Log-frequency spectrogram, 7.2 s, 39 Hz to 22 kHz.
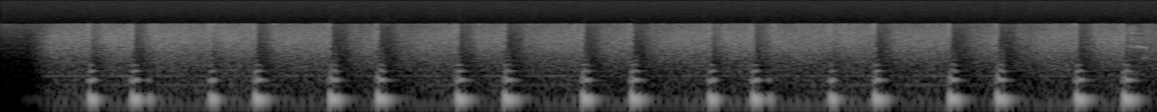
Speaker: the first sound s1 arises from closure of the mitral valve bicuspid valve closure may also contribute to s1 the second sound as to arises from closure of the aortic valve pulmonic valve closure may also contribute to s2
